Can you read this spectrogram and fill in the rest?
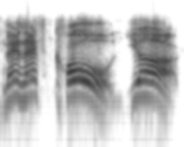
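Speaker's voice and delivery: loud, high and slow, disgusted; mad complaint. Retold or imitated. Trucker complaining to the counter guy: loud, high, slow disgust. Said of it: "I was mad".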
